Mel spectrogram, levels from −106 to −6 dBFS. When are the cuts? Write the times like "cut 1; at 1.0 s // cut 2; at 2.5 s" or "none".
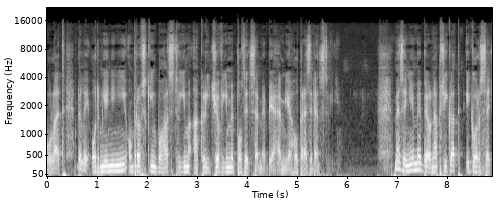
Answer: none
